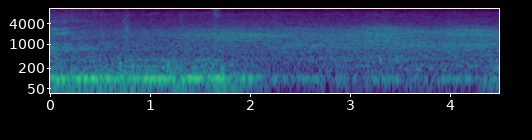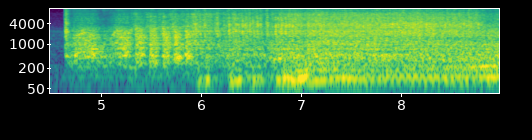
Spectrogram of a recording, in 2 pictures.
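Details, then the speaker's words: 2002 Ford Explorer 4.6L timing-chain V8 4x4 with Flowmaster 44 exhaust, on its first start in over a year using a jump pack. It catches abruptly into a fast idle with a loose rattle in the first seconds. The owner worries about rattles on these engines; the cause is unconfirmed. "You can tell it's been sitting for a while. Thing was rattling pretty good."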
